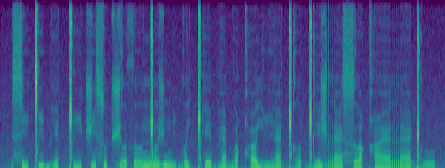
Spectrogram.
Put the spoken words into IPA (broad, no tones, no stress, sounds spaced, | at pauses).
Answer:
s i ǀ i bʱ e ǁ i t͡ʃ i s u t͡ʃ ʒ ɤ θ ɤ ŋ͡ǁ ɤ ʒ m i b ɤ j ǁʰ e bʱ æ b u qʰ u j i ɦ æ ɡ͡ǁ ɤ ɡ͡ǁ e ʒ r æ s ɤ qʰ æ r æ ɡ͡ǁ u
